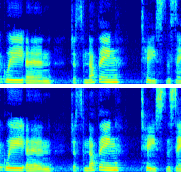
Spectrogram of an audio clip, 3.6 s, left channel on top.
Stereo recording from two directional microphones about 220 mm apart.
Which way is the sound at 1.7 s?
30° left (ahead or behind).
